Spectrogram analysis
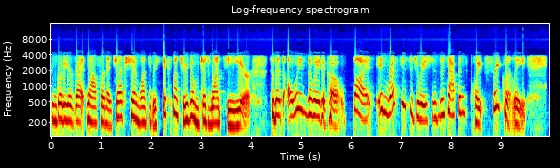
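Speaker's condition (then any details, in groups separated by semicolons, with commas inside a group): No condition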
